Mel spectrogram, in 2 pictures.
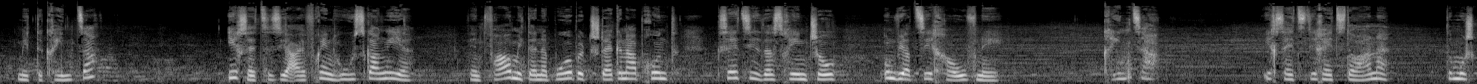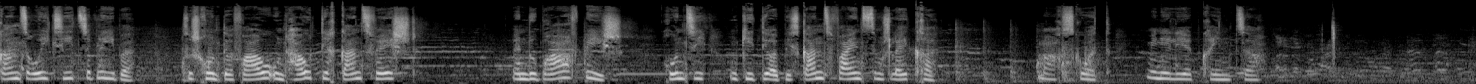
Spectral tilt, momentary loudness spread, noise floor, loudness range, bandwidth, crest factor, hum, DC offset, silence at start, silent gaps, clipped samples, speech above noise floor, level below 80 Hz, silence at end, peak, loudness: -2 dB/octave; 20 LU; -42 dBFS; 7 LU; 19.5 kHz; 18 dB; none; under 0.1%; 0.05 s; none; under 0.1%; 24 dB; -60 dBFS; 0 s; 0 dBFS; -17 LUFS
